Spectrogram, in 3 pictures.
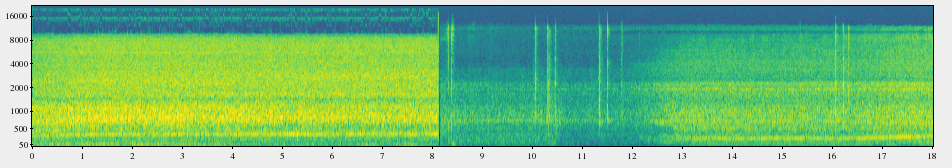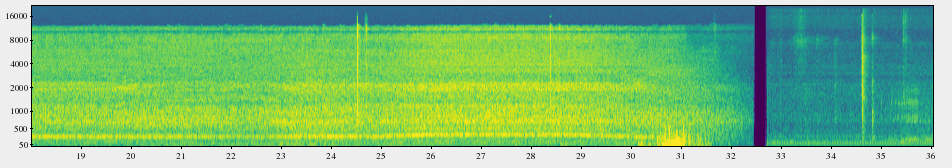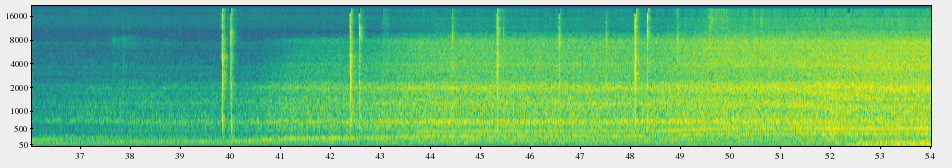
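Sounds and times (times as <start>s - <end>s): electric fan humming: 0.0s - 32.1s, 32.7s - 54.0s
sharp clicks: 39.8s - 40.2s, 42.4s - 42.7s.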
